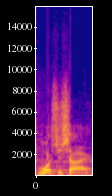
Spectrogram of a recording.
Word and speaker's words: Worcestershire: I say Shire, Worcestershire. Some people say Worcestershire.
